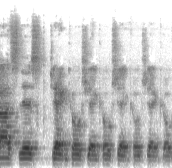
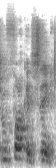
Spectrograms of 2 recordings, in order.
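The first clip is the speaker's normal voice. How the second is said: retold angry coach; 9 semitones higher than usual. Coach insulting him.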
